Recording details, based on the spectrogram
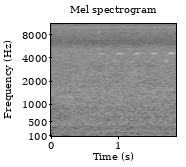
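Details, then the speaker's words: Pool heat pump in an insulated plant room, just restarted; neighbour complains of its noise. Steady even hiss and low hum with no knocks or surges: heat pump running noise. "Et la pompe à chaleur là, vient de se remettre en route, mais comme vous pouvez le constater, ça fait pas beaucoup de bruit."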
